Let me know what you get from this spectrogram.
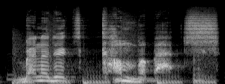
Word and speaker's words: Benedict Cumberbatch: Benedict Cumberbatch.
